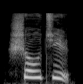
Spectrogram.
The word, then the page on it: 收据: shōu jù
